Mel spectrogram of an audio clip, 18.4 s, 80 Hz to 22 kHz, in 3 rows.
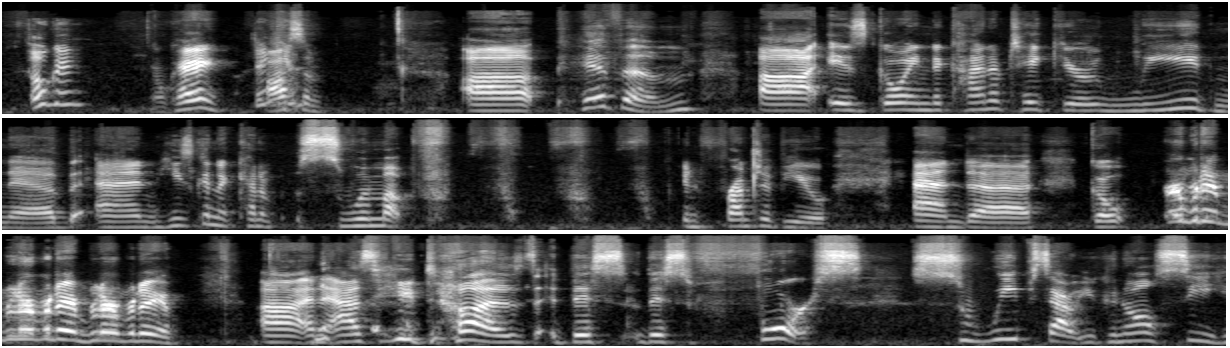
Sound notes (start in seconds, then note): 8.6 panting; 11.6 speaks gibberish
